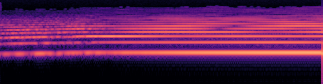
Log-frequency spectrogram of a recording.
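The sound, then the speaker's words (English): An old emergency siren sounds a steady, harmonic wail that holds one pitch throughout while growing slightly louder toward the end. “Fire Chief Chris Kazian is making do with an old emergency siren”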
